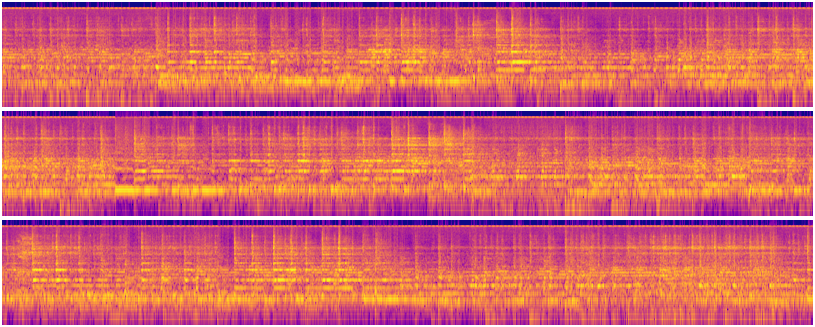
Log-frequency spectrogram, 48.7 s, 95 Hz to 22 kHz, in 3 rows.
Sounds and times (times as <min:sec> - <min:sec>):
Tabla: 0:00.0 - 0:48.6.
